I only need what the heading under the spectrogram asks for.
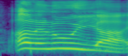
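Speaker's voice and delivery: long drawn-out Aleluia, high and very loud; joyful shout. Retold or imitated. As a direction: cry Aleluia out in praise. Ecstatic worship shout.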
